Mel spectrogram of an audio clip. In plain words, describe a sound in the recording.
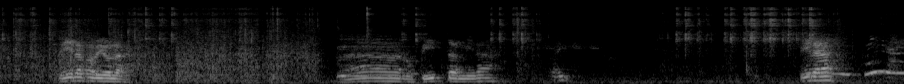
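Paper and plastic bags rustle and crinkle.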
